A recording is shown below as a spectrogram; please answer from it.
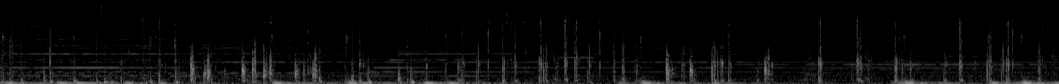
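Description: Horse hooves clip-clop steadily in a medieval video game, an even walking rhythm of close, moderately loud hoofbeats that continues throughout with no talk.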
